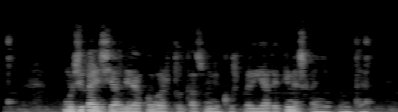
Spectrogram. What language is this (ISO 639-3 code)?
eus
